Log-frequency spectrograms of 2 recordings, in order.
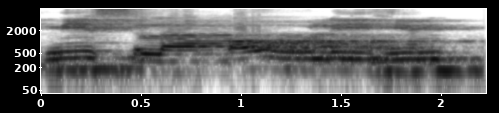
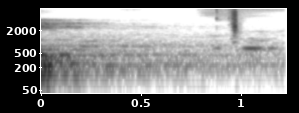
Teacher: Sasisu at, ujung lidah bertemu ujung gigi di atas. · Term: huruf sa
